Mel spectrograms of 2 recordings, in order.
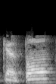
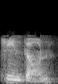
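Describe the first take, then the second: First: The name is said with a French pronunciation. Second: The name is said with an American pronunciation. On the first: "the real French pronunciation is" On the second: "in America, I'd say most of us call it"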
